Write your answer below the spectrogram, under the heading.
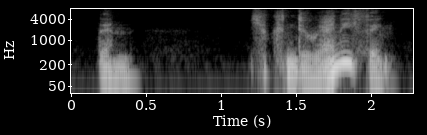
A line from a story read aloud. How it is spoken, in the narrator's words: Richard whispered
